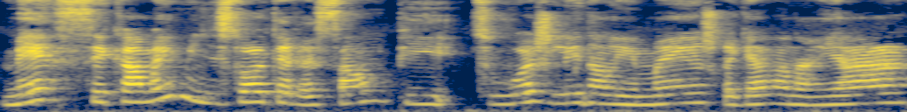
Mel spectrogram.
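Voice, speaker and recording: A woman with a Quebec accent, fairly high in pitch, fairly quick in pace, with ordinary pitch variation. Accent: Québécois French. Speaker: book vlogger. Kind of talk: casual book review monologue. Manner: hesitant, many fillers.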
